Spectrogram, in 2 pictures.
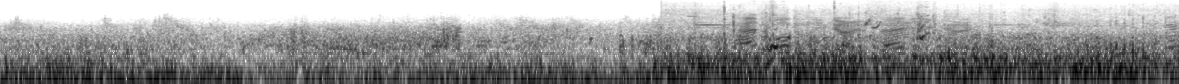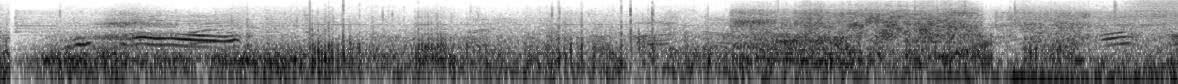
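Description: Waves slosh and splash against the sides of boats.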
